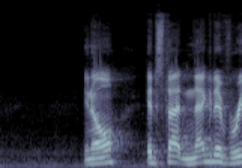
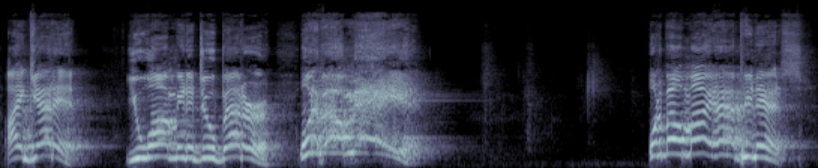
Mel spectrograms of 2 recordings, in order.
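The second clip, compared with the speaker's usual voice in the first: high, loud pleading yell; real anguished shout; 11 semitones higher, 4 dB louder than usual. Real, not acted. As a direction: cry out at your parents. Ranting at parents about happiness.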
